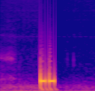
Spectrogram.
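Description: A telephone busy tone as a call-in caller's line cuts off: two short, steady low beeps of equal length, then silence.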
